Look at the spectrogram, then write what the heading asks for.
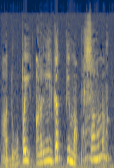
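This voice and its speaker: A woman's voice: fairly high pitch, big pitch swings, moderate pace, slight background noise. A woman with a Filipino accent playing an unhappy young pregnant wife, complaining and sulky, in a radio drama. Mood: complaining, irritable. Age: young adult. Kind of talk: Ilocano radio drama acting.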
